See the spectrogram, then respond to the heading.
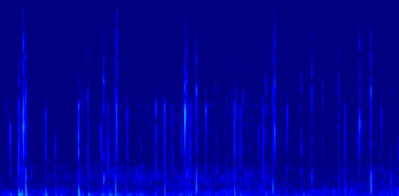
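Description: Fingertips tap and scratch the surface of a small black plastic stream deck controller with button keys, held in both hands beside the mic. Quick, dry, quiet clicks and bright scratchy taps follow one another in a rapid, irregular patter, each dying away almost at once over a low steady hum.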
